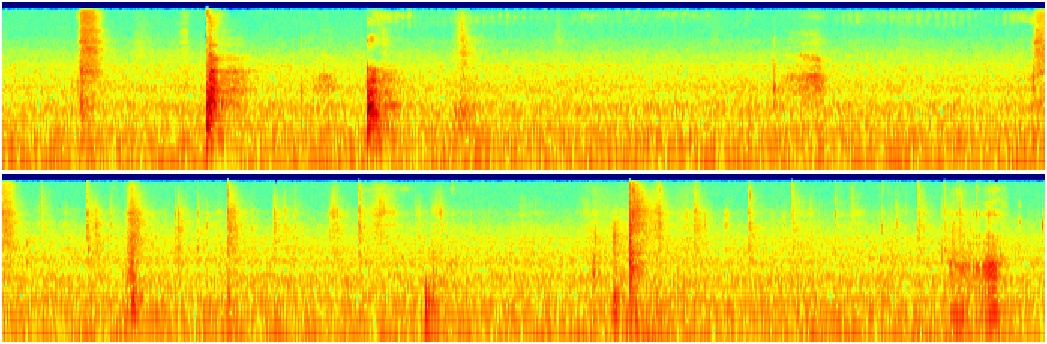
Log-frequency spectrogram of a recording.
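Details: Sadie Rose, a five-year-old female Shih Tzu, performs tricks to get a treat. She gives two short, sharp yips about a second apart, then faint scattered clicks and small rustling sounds.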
